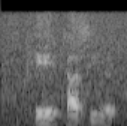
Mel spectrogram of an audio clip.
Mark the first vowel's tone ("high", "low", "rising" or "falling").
falling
